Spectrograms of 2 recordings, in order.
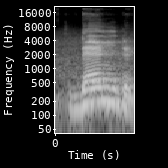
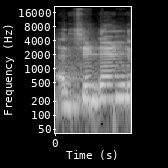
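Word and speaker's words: accident: है ना अच्छा नेक्स्ट एक्सीडेंट डेंट डिंट नहीं एक्सीडेंट मींस दुर्घटना इंसीडेंट मींस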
